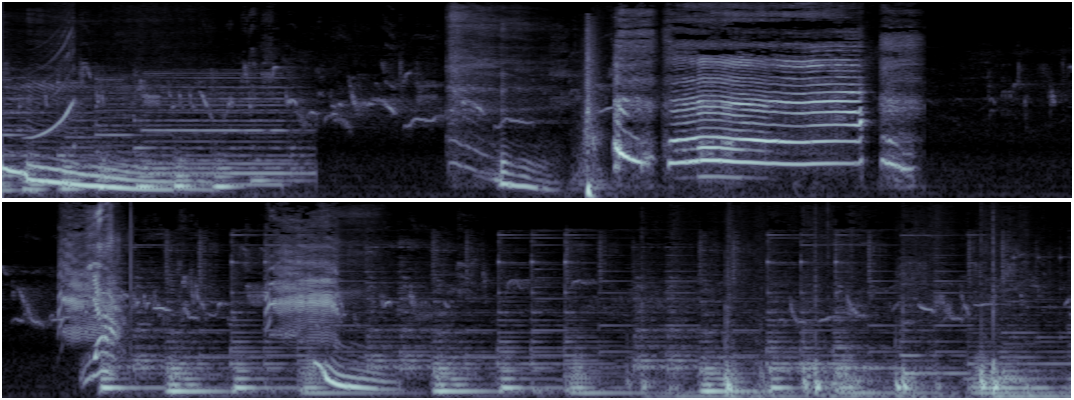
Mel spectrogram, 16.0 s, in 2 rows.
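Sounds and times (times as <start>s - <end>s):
children's cartoon music: 0.0s - 2.4s, 8.5s - 16.0s
cartoon baby crying: 4.6s - 6.9s, 8.5s - 9.0s, 10.0s - 10.9s.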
